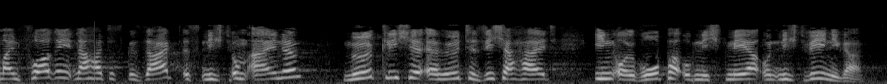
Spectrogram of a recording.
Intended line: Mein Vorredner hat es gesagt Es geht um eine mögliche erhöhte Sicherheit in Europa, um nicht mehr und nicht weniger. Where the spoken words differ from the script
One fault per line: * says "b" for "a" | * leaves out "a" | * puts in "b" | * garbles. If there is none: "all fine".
* says "nicht" for "geht"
